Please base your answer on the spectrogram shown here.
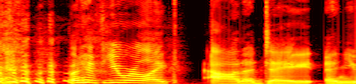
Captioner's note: laughing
